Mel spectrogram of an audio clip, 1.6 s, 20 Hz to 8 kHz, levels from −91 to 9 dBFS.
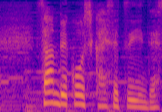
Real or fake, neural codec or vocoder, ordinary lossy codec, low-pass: real; none; none; none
